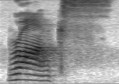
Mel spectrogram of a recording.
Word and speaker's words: Bronx: Bronx. Bronx. The s consonant sound, right? Not in the spelling. Bronx. Don't add any vowels.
